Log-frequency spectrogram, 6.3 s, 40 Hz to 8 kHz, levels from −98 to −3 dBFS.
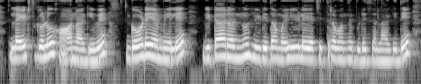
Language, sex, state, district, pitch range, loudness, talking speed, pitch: Kannada, female, Karnataka, Bangalore, 190-220 Hz, -14 LUFS, 115 wpm, 200 Hz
